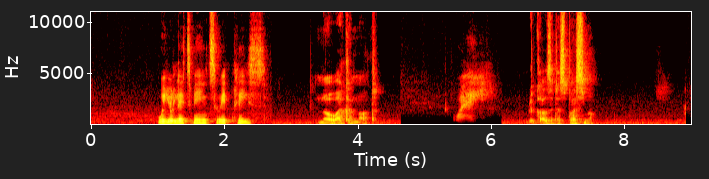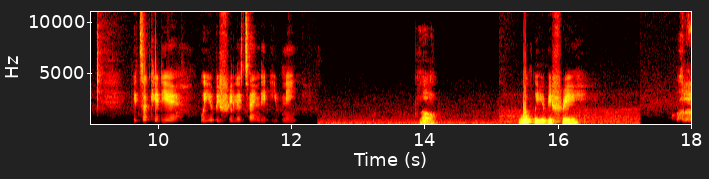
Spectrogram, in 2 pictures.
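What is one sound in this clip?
A woman speaks on a phone, close by, with animation.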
